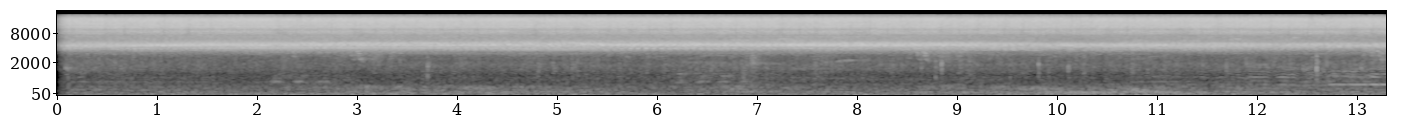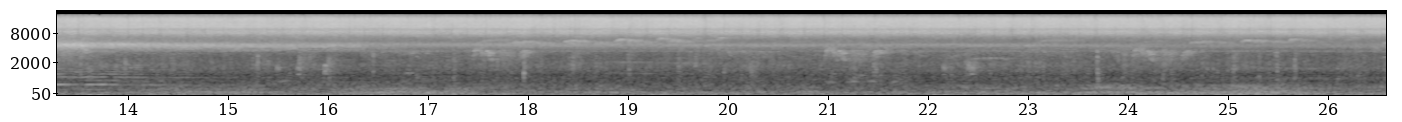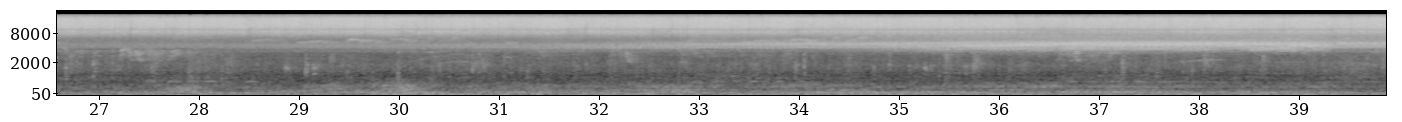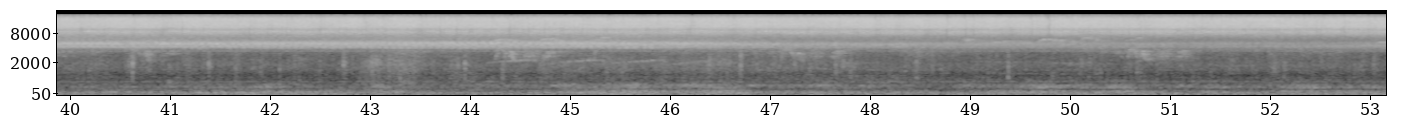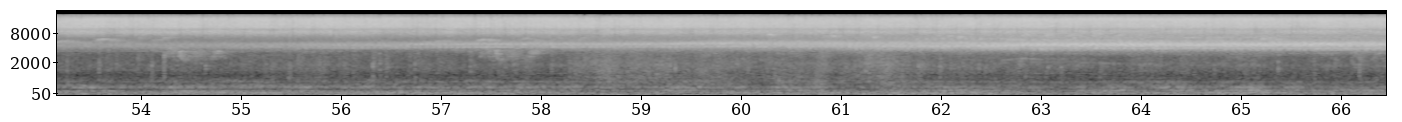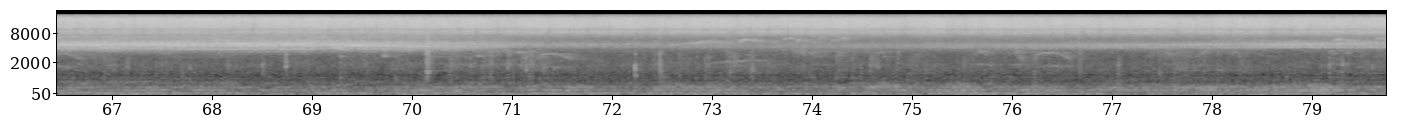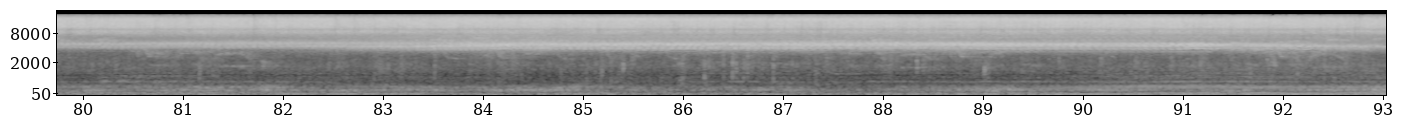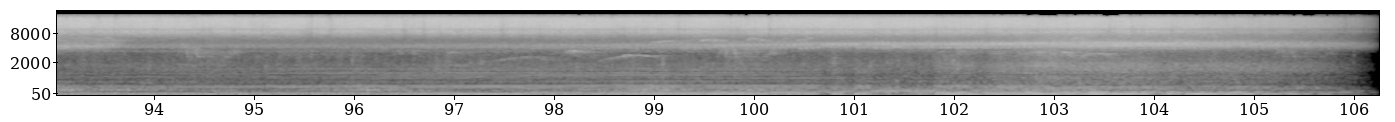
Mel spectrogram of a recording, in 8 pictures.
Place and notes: Itanhangá, Rio de Janeiro - State of Rio de Janeiro, Brazil - cicadas
zoom h4n recording cicadas at the summer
